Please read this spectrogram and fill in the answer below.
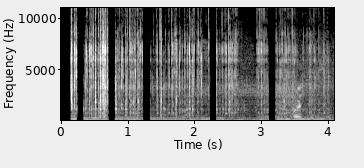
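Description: Dashcam audio from inside a moving car: loud, crackly clattering noise with clicks, cut by several brief dropouts, and a short voice near the end.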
